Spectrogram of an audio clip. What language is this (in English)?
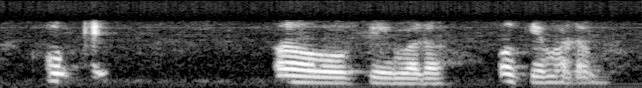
Tamil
